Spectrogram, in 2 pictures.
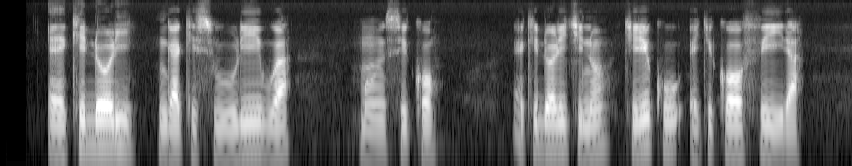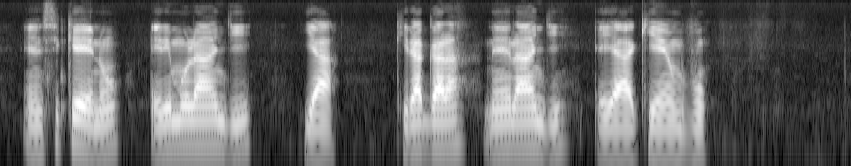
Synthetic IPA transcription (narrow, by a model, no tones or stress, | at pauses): e̞cido̞li | ŋɡacisuːliβwa | munsikʰo̞ | e̞cido̞licino̞ciɾikue̞ciko̞ːfiːɾa | e̞nsike̞ːno̞ | e̞ɾimulaːɲɟi | ja | ciɾaɡala | ne̞laːɲɟi | e̞jacje̞ːɱvu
